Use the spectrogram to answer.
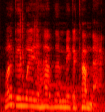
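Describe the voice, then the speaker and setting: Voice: medium pitch, sing-song, fast talker, music in the background. A reaction video host giving casual commentary in an exclamatory, emotional way with mild substitute swearing.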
